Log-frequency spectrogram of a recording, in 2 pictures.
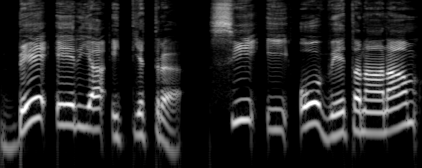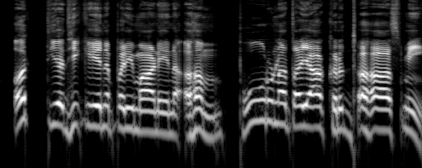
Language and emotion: Sanskrit, angry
